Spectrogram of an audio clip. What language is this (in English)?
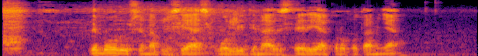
Greek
